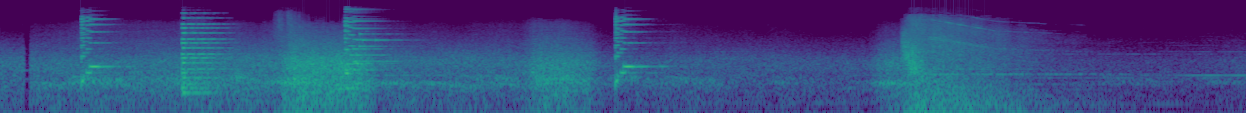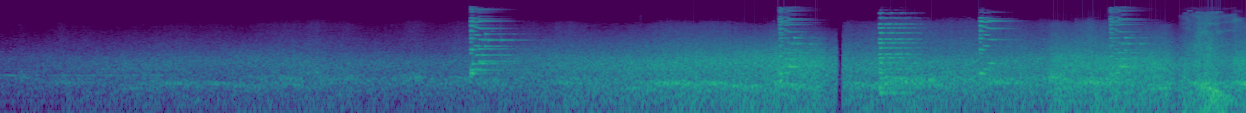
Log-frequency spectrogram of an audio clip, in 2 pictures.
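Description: Wind rushes past in a video game.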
